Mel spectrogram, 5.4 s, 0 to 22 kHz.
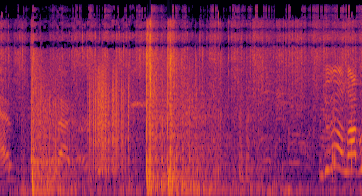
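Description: July 4 fireworks bursting outdoors, with a couple of sharp booming explosions and crackling, while people talk and exclaim nearby.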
